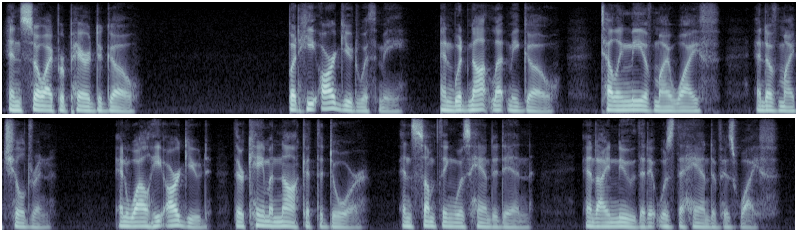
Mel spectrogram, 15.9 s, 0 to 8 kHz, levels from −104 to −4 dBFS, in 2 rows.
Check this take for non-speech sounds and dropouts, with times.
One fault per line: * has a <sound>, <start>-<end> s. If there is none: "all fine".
all fine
